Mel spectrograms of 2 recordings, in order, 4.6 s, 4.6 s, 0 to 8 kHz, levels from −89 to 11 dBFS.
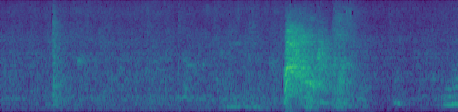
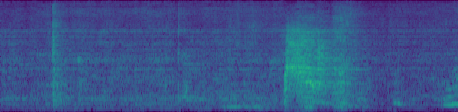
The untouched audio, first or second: first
